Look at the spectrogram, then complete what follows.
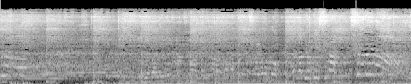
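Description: Live band music over a PA system, with a singer, a strong bass line and bright cymbals.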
